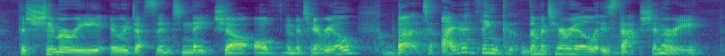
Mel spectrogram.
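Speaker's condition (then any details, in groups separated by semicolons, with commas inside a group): No condition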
